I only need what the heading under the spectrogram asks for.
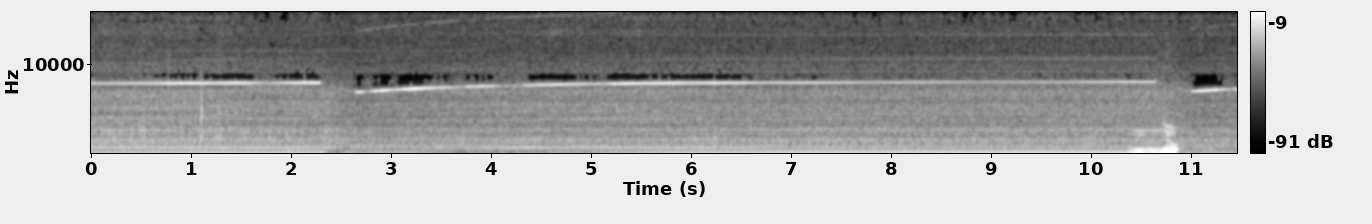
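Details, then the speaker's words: DLP rear projection TV color wheel after cleaning and lubricating its motor: steady whirring tone that drops, sags and sweeps back up as speed regulation hunts, caused by WD40 covering the light speed sensor; cleaning it made the wheel lock speed and run quieter. "seems it was just some uh the WD40 covering the sensor causing the problem that's much quieter now"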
